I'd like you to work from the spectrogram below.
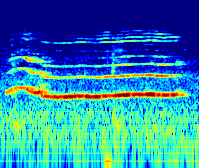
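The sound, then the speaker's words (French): A cat named Pistache lets out one long, drawn-out yowl, rising slightly then holding a steady whining pitch for about two seconds, fairly loud with no talking. It is complaining because its litter has not been changed. “Ah, oh, zut Il râle parce que j'ai oublié de changer sa litière.”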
